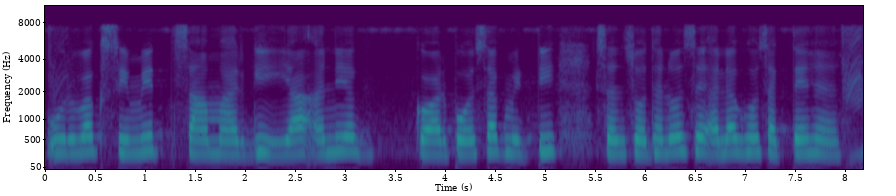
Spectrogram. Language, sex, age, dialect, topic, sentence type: Hindi, female, 18-24, Hindustani Malvi Khadi Boli, agriculture, statement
